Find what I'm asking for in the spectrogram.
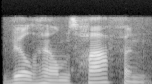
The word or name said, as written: Wilhelmshaven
